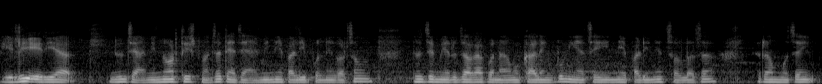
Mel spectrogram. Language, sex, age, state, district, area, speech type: Nepali, male, 18-30, West Bengal, Kalimpong, rural, spontaneous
